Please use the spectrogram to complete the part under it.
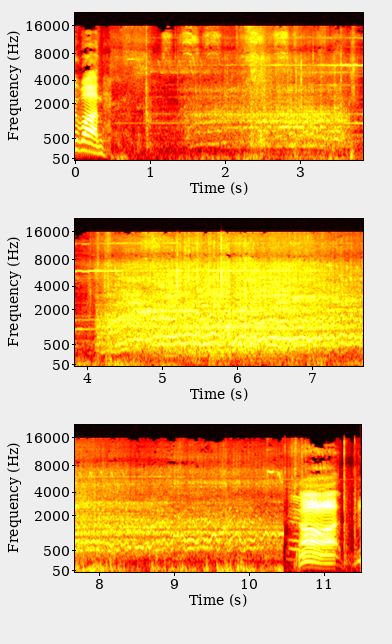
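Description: A small electric motor whines as a toy truck drives.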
